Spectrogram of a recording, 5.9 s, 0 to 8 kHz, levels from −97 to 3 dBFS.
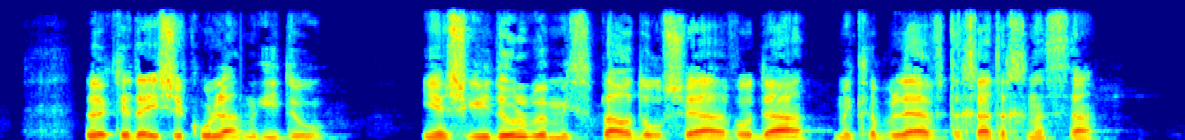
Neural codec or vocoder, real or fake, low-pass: none; real; 7.2 kHz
